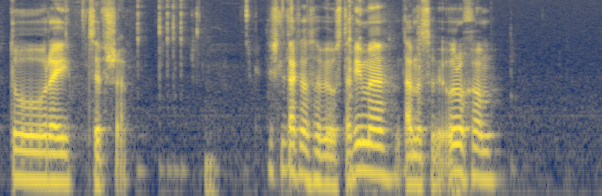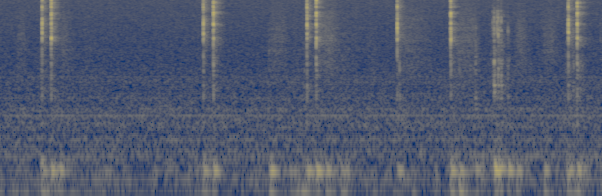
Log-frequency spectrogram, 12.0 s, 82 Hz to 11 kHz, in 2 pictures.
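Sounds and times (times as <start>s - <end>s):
computer mouse clicks: 0.8s - 2.6s, 6.4s - 6.7s, 8.0s - 8.3s, 9.0s - 9.4s, 10.0s - 12.0s.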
